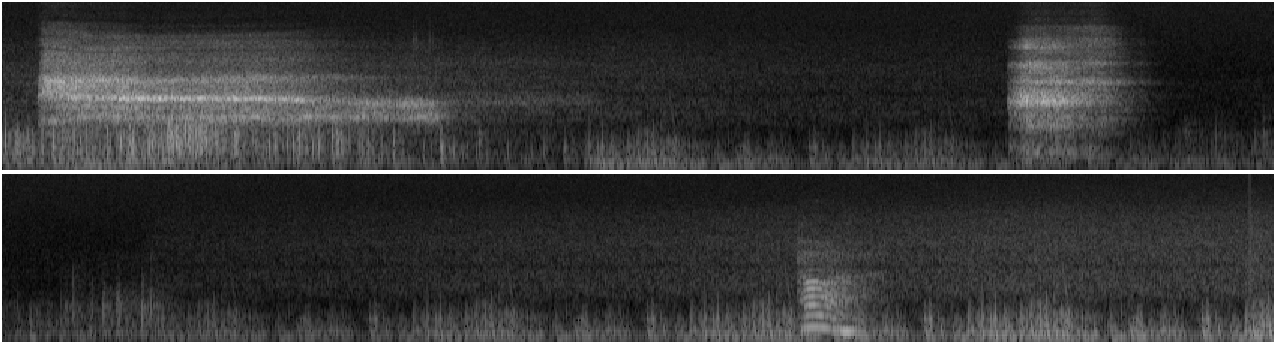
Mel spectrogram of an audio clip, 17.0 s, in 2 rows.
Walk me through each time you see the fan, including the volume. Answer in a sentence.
The fan can be heard from 0.0 to 16.9 s, getting quieter then louder.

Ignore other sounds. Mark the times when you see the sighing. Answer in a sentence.
The sighing can be heard from 0.2 to 3.0 s, from 6.7 to 7.5 s and from 13.8 to 14.3 s.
